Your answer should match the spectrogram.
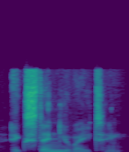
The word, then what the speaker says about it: extenuating: So, so it's extenduating extenuating extenuating.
